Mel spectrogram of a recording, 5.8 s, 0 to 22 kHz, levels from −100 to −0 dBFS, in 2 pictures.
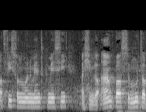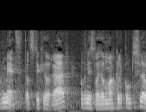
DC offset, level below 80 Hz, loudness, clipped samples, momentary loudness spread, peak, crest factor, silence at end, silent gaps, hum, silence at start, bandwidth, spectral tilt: under 0.1%; -72 dBFS; -24 LUFS; under 0.1%; 10 LU; -4 dBFS; 20 dB; 0 s; none; none; 0 s; 8.4 kHz; -5 dB/octave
